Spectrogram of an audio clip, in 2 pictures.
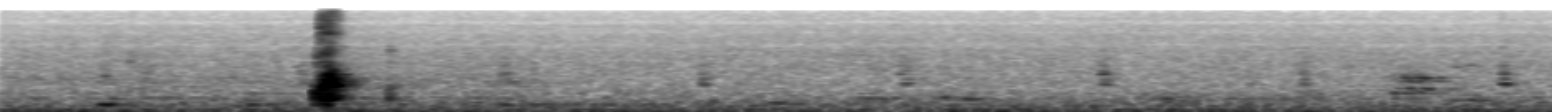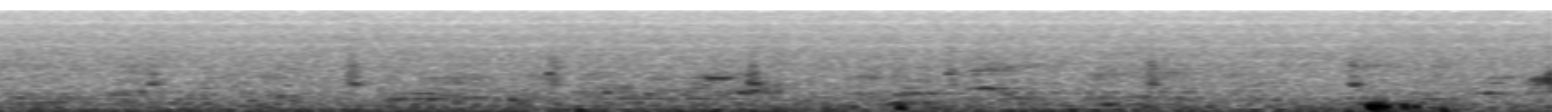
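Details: Female bearded dragon gives one sharp cough-like puff, then a fainter one. Vet tests and X-rays found nothing wrong; a reptile specialist judged these aggressive noises at something intimidating her, not respiratory illness.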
